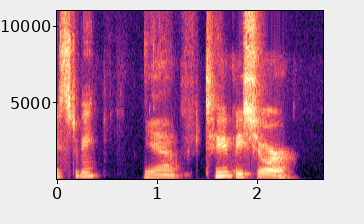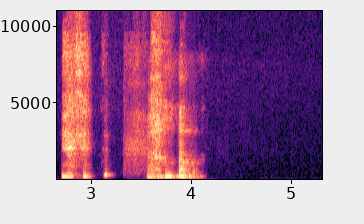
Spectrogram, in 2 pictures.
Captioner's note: laughs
